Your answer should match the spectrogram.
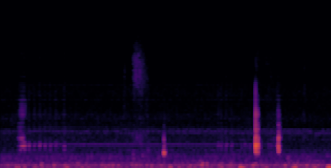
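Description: Quiet room hum with a few light clicks and taps from gloved hands handling cards at a desk, the two sharpest a quarter second apart about three seconds in.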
